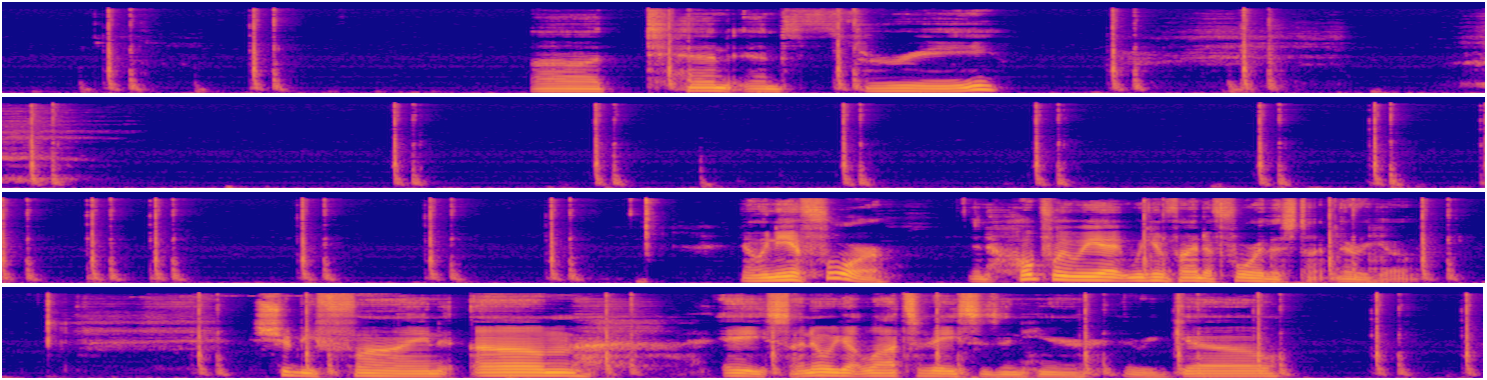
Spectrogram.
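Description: Game cards click softly as they are played.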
